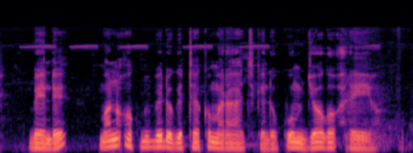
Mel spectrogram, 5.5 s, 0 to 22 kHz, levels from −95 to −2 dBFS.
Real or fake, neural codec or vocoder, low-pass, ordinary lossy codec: real; none; none; none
